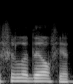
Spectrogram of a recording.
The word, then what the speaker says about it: Philadelphia: Eh, tegen, zij moeten tegen Philadelphia, toch? – Yes. – Zeg ik dat goed, ja? Ja, ja, dat heb je goed gezegd.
